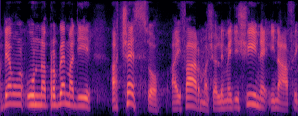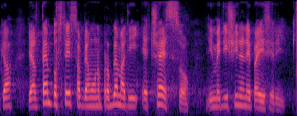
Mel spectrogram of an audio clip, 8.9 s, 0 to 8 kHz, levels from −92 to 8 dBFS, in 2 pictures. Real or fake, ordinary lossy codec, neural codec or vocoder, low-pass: fake; none; codec, 16 kHz, 8 kbps, FunCodec, trained on LibriTTS, 25 frames a second; none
